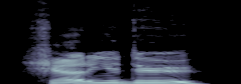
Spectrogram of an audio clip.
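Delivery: dry, mocking sarcasm. Starvo responds to Karten in front of the group, sarcastically. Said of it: "Starvo said sarcastically".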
